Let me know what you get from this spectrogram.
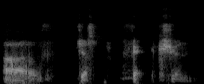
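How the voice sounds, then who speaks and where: A man's voice: extremely slow, pushed and bright, dry recording. A man co-hosting a comedy podcast, alternating mock-dramatic story narration with casual chat. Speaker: podcast co-host.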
